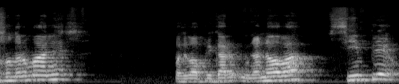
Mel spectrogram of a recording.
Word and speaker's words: ANOVA: ANOVA proviene del inglés Analysis of Variance, pero no sé si lo pronuncio bien. Y en español sería análisis de la varianza. Es lo que significa. Entonces, deberíamos en todo caso decir ANAVA, pero por convención casi siempre, muy pocas personas escuché que le digan ANAVA. Tiene una profesora de Santiago que ella lo pronunciaba así, Santiago del Estero.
